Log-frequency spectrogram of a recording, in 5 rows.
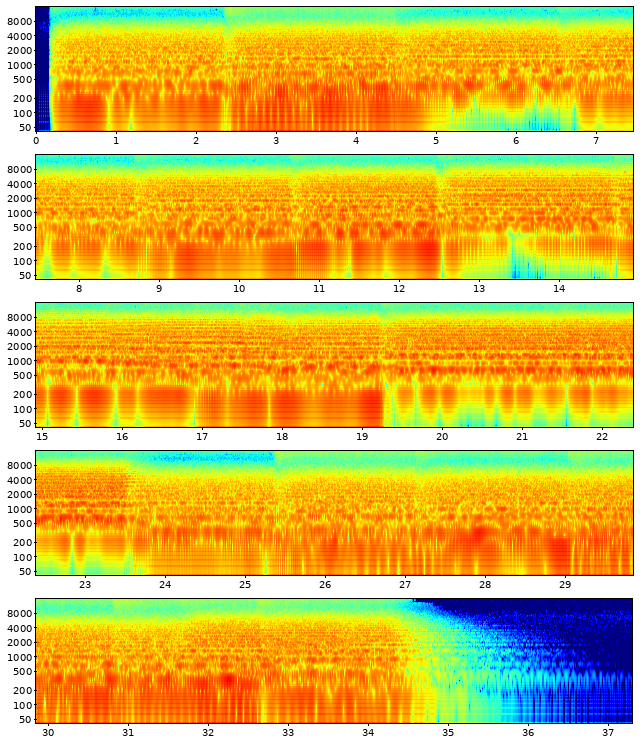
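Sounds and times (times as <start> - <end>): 
legato strings on a Novation UltraNova synthesizer: 0.2 - 35.0.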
